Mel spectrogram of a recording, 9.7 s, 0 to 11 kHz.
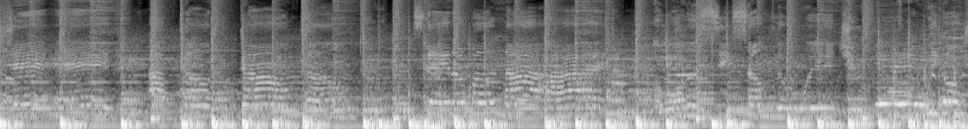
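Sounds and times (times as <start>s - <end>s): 
alt rock music: 0.0s - 9.6s.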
